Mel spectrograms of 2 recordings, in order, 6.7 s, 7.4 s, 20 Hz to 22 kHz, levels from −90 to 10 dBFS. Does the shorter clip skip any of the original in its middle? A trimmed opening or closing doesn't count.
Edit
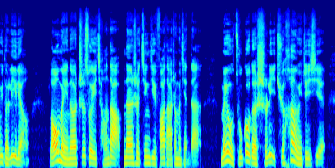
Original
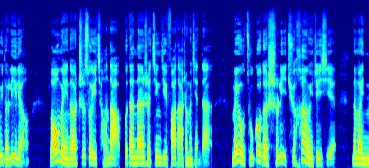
yes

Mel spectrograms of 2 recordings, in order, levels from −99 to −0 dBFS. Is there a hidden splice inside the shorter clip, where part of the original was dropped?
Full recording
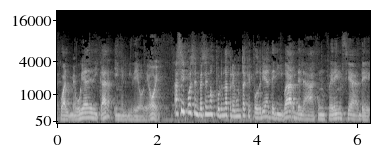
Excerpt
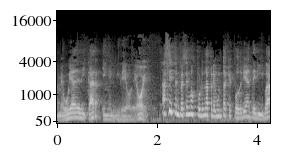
yes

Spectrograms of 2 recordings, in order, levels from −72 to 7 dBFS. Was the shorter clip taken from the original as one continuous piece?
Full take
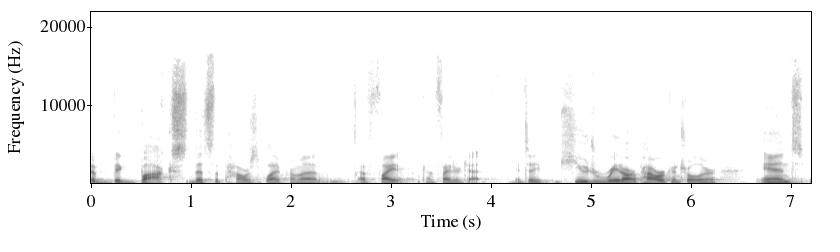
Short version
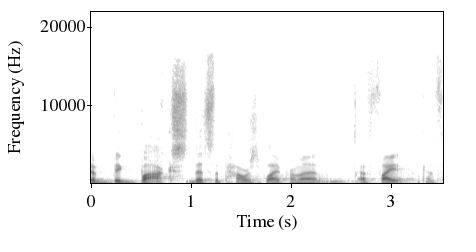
yes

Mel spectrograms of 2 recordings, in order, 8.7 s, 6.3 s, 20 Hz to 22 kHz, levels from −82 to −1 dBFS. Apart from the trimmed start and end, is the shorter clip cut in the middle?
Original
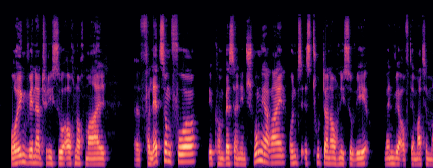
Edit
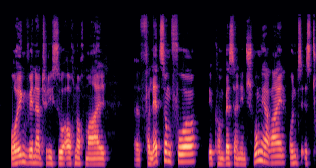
no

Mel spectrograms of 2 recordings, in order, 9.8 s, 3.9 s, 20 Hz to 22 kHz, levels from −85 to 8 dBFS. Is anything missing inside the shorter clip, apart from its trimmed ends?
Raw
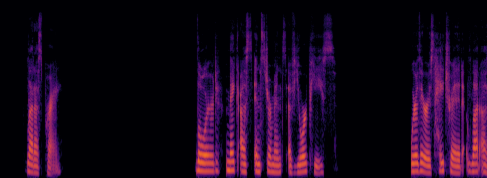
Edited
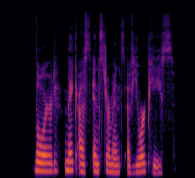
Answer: no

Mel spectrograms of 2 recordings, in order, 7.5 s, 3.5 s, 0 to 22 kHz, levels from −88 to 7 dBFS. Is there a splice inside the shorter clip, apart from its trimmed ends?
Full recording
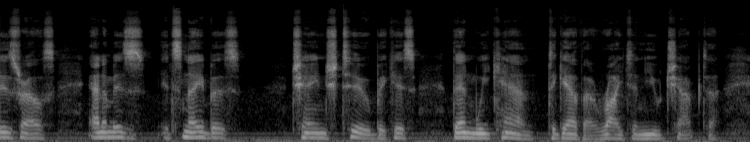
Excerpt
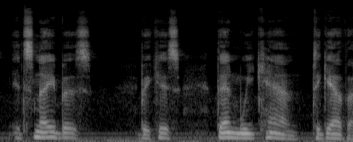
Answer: yes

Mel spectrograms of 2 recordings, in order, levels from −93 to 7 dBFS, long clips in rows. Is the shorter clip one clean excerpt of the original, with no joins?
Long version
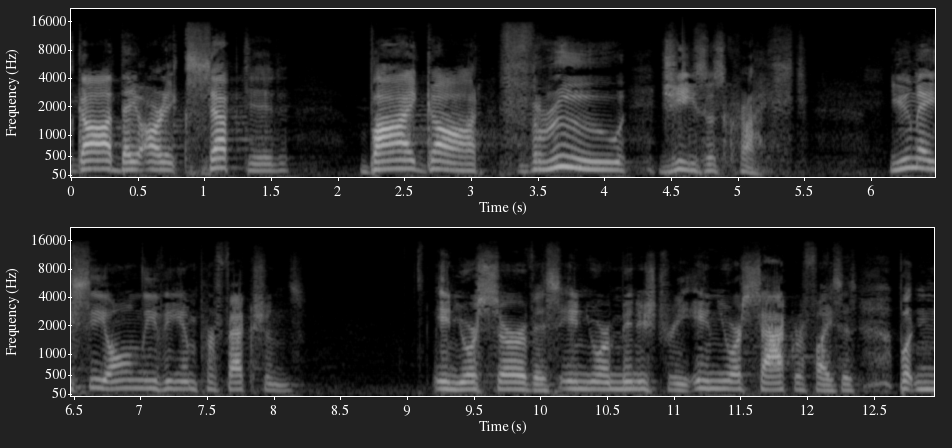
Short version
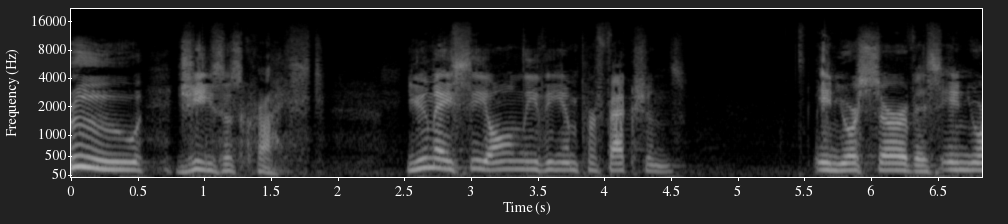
yes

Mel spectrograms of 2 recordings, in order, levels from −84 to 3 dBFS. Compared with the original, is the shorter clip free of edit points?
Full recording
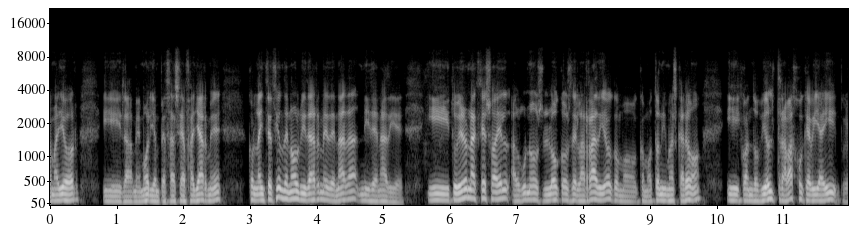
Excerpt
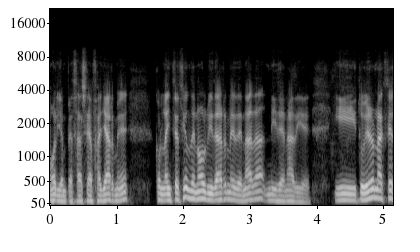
yes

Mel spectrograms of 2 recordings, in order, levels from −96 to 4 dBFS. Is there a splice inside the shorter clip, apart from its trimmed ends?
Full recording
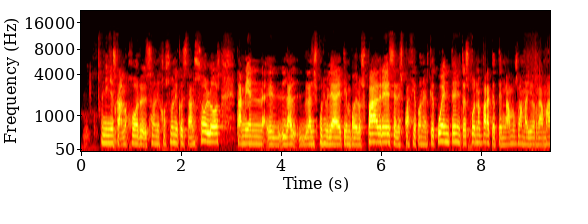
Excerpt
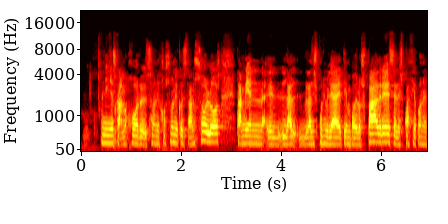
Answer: no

